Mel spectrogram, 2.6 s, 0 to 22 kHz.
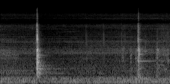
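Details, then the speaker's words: Encore Fuzion mower, Kawasaki FR600V, no start, starter unhooked, battery good: two crisp single clicks about a second and a half apart, test light shows output side hot; normal solenoid click, fault traced to a bad grounded starter. "when you click the solenoid you can see I have contact on this side now which means this is now hot"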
